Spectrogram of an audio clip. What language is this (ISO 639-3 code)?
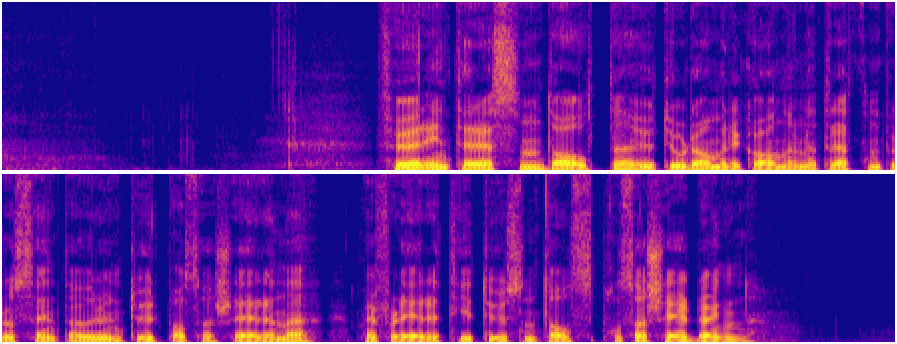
nor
